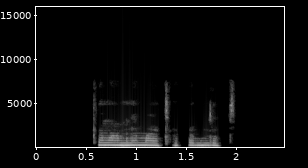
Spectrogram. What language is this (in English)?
Swahili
